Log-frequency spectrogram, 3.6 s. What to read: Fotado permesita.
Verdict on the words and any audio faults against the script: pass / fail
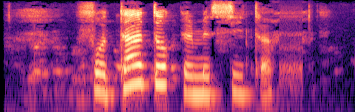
pass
